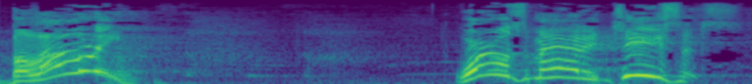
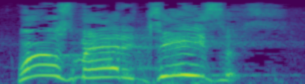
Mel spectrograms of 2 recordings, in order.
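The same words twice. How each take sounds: First: Preaching emphasis. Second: World's hit high and loud, slow; stress on World's. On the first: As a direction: declare it with full force. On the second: Preacher repeats it hitting World's, loud and slow. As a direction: lean on World's harder. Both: Real, not acted.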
